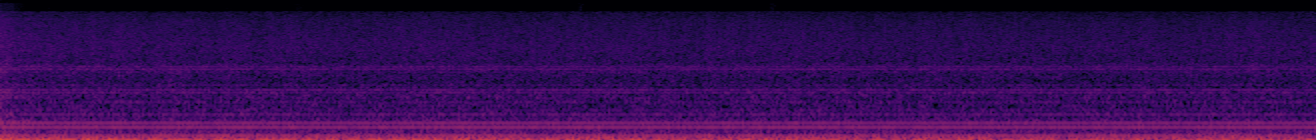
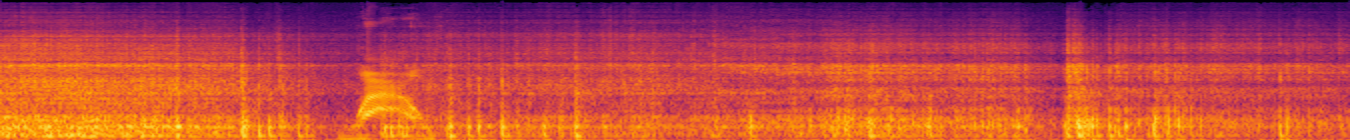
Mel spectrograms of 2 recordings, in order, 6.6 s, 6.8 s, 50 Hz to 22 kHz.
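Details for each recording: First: 1940s RCA CR-88 radio receiver, second RF box, testing a 4700 pF mica capacitor: only low steady hum and faint hiss, no static or crackle. Quiet receiver. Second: RCA CR-88 1940s radio receiver, 4700 pF mica capacitor tested on a noise tester with gain up: loud, irregular popping, sputtering static with no rhythm; noisy, failing mica capacitor.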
